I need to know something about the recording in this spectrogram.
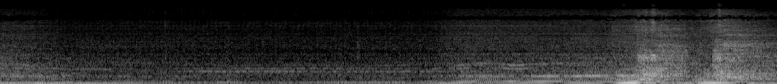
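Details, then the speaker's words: Ford Focus ST Mk3 estate: even idle, then a couple of clean revs with no knock or misfire; healthy running. "oh yeah yes people doesn't she sound good lots of chatter as they say"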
